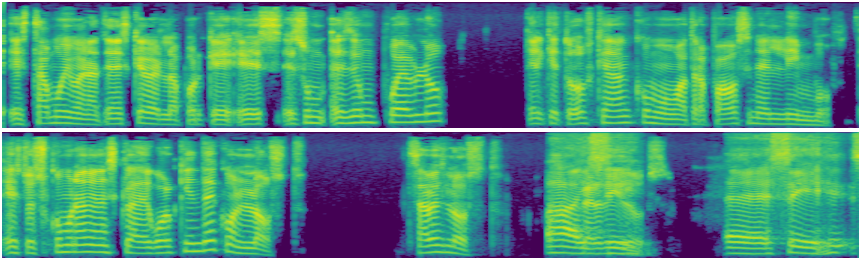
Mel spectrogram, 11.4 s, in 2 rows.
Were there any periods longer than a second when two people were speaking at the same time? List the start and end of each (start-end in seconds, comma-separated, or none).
none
